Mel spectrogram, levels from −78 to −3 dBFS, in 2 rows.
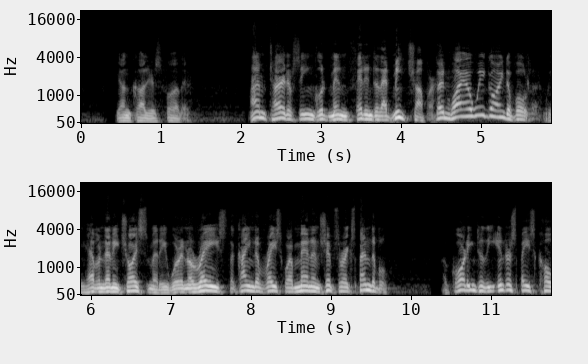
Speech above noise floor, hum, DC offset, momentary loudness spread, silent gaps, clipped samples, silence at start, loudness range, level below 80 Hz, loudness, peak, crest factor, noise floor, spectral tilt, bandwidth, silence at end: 36 dB; none; under 0.1%; 10 LU; 10.26-10.37 s; under 0.1%; 0.45 s; 4 LU; -58 dBFS; -22 LUFS; -6 dBFS; 16 dB; -57 dBFS; -8.5 dB/octave; 8.6 kHz; 0 s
